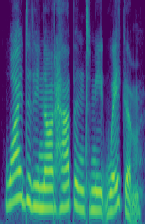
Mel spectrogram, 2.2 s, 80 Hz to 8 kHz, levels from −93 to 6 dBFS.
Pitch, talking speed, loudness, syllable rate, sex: 240 Hz, 220 wpm, -14 LUFS, 5.1 syllables/s, female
